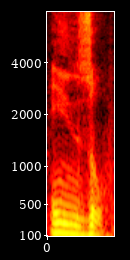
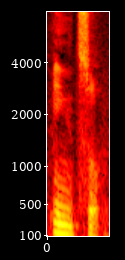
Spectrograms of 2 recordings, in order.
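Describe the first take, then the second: First: The middle consonant is a voiced z sound. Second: The middle consonant is a voiceless s sound. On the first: The speaker calls it right. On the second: The speaker calls it wrong. "not Inzu"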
